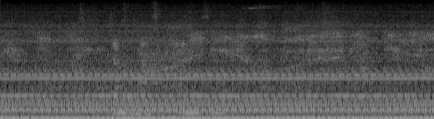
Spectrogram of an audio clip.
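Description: Steady low electrical hum made of several constant tones, with faint, distant voices underneath.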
